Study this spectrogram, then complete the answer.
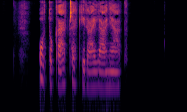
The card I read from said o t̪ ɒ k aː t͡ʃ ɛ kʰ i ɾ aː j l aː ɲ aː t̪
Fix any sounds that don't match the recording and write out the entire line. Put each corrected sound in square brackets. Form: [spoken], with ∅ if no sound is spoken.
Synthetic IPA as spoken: o t̪ [o] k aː t͡ʃ ɛ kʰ i ɾ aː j l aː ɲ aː t̪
